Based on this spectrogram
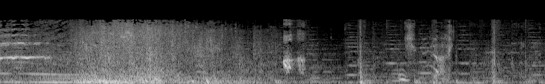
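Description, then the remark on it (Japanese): A car engine roars into a harsh, noisy rush like tires skidding, then several heavy thuds and crashing impacts follow in quick, uneven succession as the car hits a person. “なんだ、誰かにつけられている。 な、車、くそっ。”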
